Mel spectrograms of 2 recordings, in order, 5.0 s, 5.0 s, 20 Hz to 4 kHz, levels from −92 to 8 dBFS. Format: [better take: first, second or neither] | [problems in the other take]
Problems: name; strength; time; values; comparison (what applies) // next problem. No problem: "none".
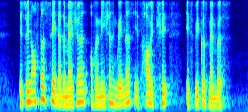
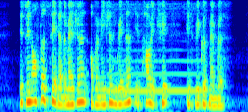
first | background sound (Wind instrument, woodwind instrument); 13 dB below the speech // room echo; dies away in 0.2 s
